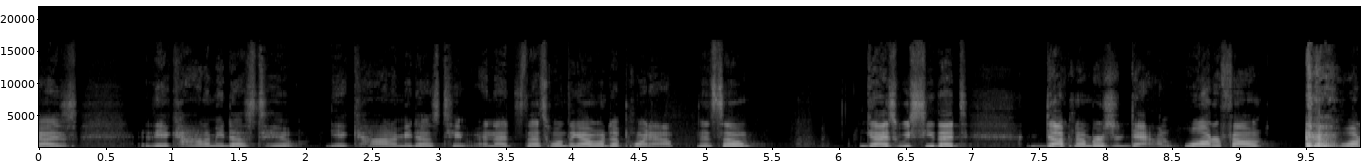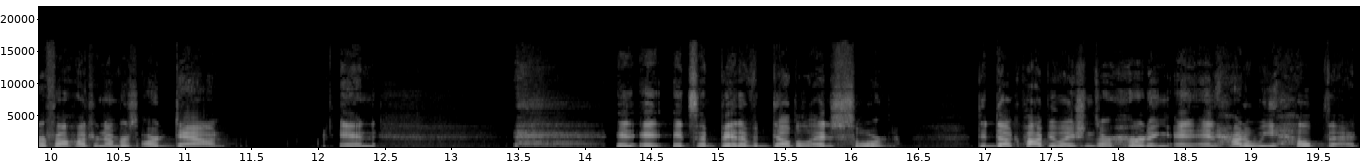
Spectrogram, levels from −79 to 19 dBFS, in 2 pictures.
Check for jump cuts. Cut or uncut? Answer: uncut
